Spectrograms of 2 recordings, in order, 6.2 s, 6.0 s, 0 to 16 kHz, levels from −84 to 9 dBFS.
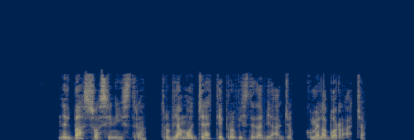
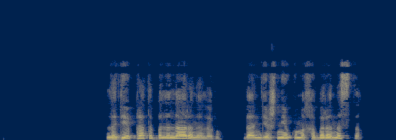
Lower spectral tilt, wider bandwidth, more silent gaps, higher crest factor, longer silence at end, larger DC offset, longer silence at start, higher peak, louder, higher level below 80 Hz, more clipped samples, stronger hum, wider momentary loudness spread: second, -3.5 dB/octave vs -6 dB/octave; second, 8.4 kHz vs 9.4 kHz; first, 2.21-2.41 s, 4.40-4.59 s, 5.29-5.34 s vs 3.37-3.65 s; first, 24 dB vs 16 dB; first, 0.75 s vs 0.55 s; neither; second, 0.9 s vs 1.6 s; about the same, -2 dBFS vs 0 dBFS; second, -24 LUFS vs -15 LUFS; about the same, -64 dBFS vs -62 dBFS; neither; neither; about the same, 13 LU vs 12 LU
